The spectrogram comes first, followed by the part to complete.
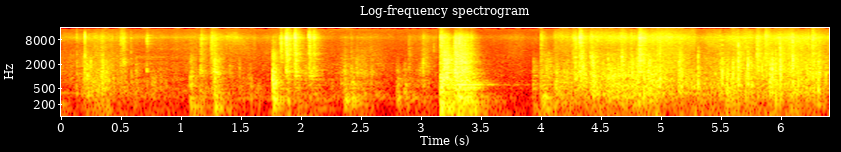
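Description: Polyethylene vapor-barrier sheet rustling and crinkling as it is pulled and smoothed against the ceiling joists, steady from about four seconds in. Before that come two sharp hits, about two and three seconds in, the second louder: hammer-stapler strikes tacking the plastic up.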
